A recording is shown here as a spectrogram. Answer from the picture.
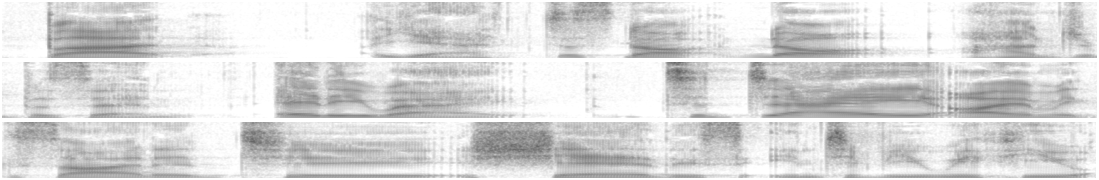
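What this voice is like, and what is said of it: Husky, hoarse voice. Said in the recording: “I am suffering a little bit with a chest infection ... my voice sounds a little bit husky”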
